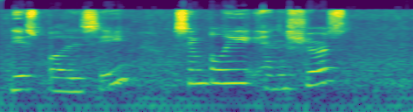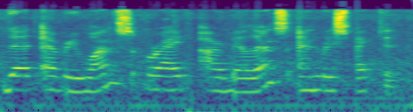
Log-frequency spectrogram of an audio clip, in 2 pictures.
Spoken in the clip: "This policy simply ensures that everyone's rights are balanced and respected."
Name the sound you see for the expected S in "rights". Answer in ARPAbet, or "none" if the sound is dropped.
none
